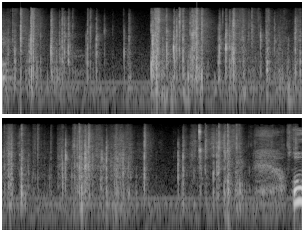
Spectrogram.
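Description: Shiny foil blind bag crinkling in the hands as it is torn open and worked, a dense run of irregular crackles.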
